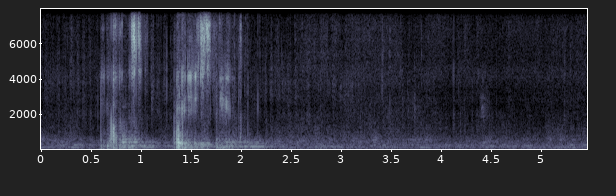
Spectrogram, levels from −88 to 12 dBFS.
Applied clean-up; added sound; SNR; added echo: neural separator model SepFormer DNS4.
